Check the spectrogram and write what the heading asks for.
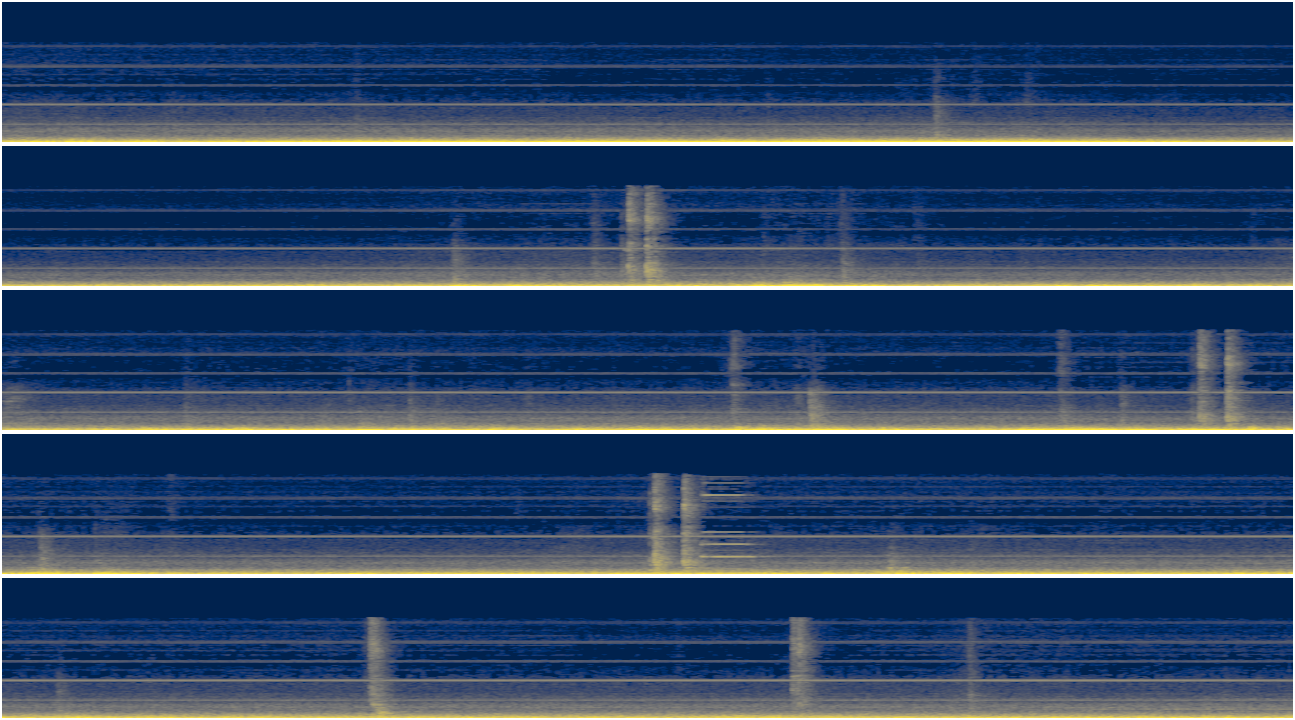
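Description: Cab noise of a Škoda RegioPanter electric multiple unit rolling slowly through station trackwork: a low rumble from the running gear that eases after about six seconds, with a faint steady high whine and scattered single clicks from the wheels over the points.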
